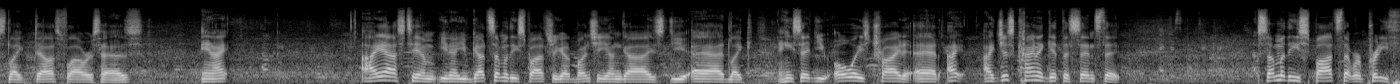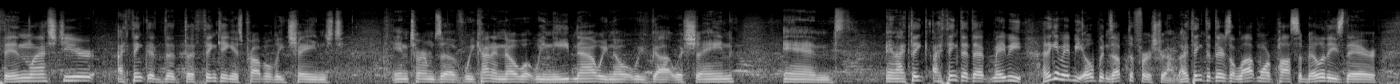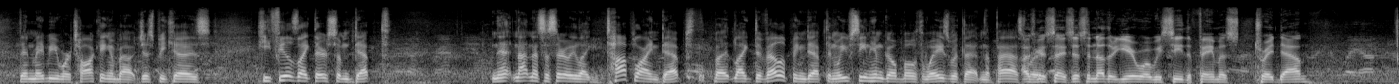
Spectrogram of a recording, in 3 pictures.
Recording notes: Live From the NFL Combine. Live from radio row at the NFL Combine.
